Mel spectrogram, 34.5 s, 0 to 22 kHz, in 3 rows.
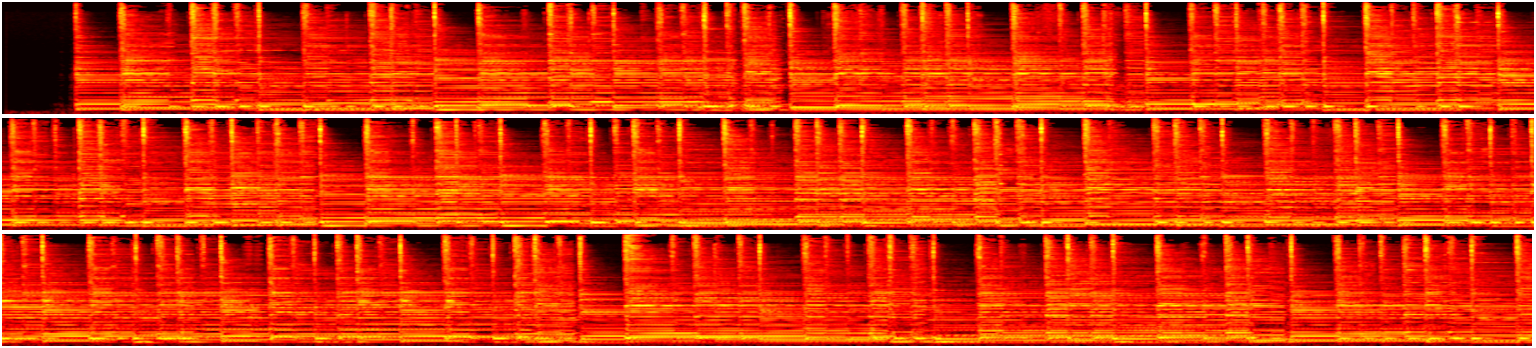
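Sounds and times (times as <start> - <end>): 
guitar strumming: 0.0 - 34.4.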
